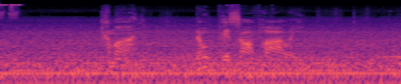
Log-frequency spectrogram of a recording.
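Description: A man speaks in a gruff, urging voice.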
